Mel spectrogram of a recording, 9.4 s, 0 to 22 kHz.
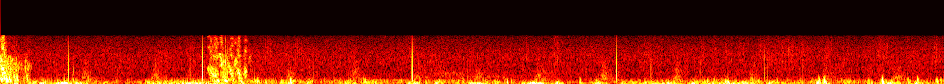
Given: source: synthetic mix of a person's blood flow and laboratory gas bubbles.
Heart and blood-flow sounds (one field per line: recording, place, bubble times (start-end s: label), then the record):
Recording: Doppler ultrasound of blood flow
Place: subclavian vein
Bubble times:
0.00-0.32 s: bubbles
2.06-2.53 s: bubbles
From the record:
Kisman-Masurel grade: 212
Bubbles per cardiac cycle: several, 3 to 8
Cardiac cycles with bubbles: 1 to 10%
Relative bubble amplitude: moderate (0.250 to 0.450)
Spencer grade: 1 (occasional bubble signal discernible with the cardiac motion signal, with majority of cardiac periods free of bubbles)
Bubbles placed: anywhere in the cardiac cycle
